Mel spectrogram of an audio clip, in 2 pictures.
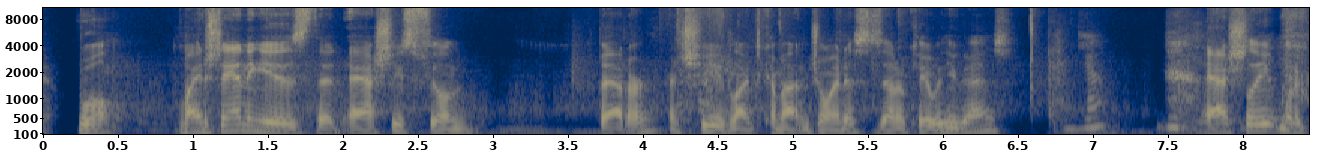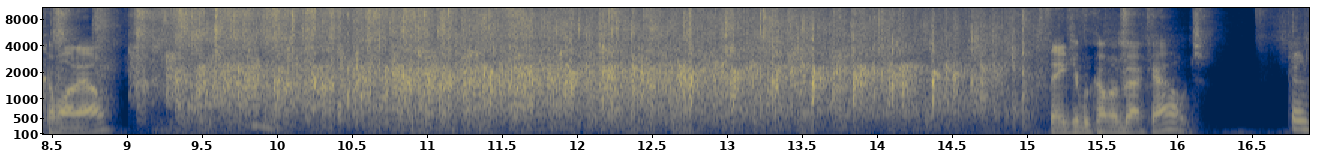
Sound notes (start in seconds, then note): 7.9 nervous laughter; 8.4 audience applauds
